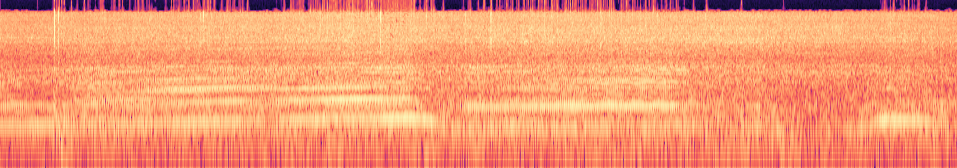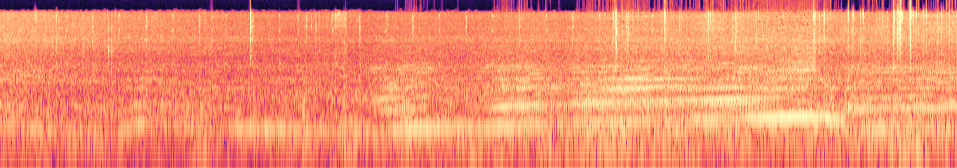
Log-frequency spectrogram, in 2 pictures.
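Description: Seat Ibiza SC's engine heard from inside the cabin as the car is driven along: the engine note climbs gradually under acceleration and drops sharply at each gear change or lift-off, several times, over steady tyre and road noise.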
